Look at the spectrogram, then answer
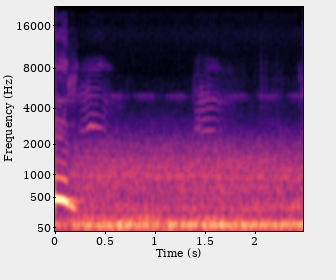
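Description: Sibil, a new pet cat, gives a close meow right at the start, then softer mews follow at intervals over steady low household background noise.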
